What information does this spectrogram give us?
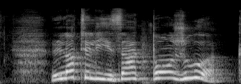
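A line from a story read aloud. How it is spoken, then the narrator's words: Shrieked. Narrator (German): kreischte Raffaela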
